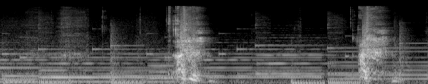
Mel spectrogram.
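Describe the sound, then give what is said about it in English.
Two sharp, breathy sneezes burst out about two seconds apart, loud, over steady background music with sustained tones and a soft beat. “Bless you.”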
